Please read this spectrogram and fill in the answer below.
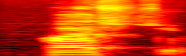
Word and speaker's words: posthumous: Posthumous.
